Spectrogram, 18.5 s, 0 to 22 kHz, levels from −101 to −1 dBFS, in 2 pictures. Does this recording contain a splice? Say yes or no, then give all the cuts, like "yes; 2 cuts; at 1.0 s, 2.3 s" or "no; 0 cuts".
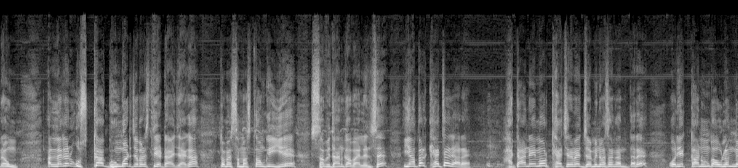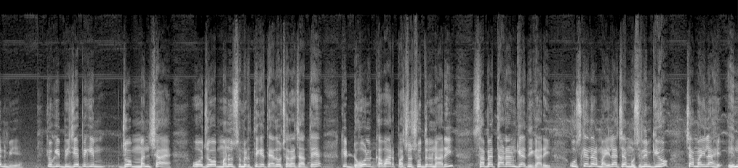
yes; 2 cuts; at 4.9 s, 9.7 s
